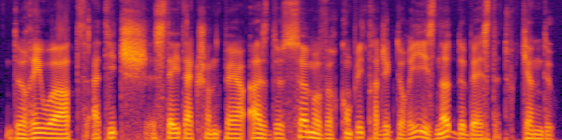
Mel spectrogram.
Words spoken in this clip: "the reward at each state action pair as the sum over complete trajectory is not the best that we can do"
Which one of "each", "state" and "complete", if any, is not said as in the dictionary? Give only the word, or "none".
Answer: complete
